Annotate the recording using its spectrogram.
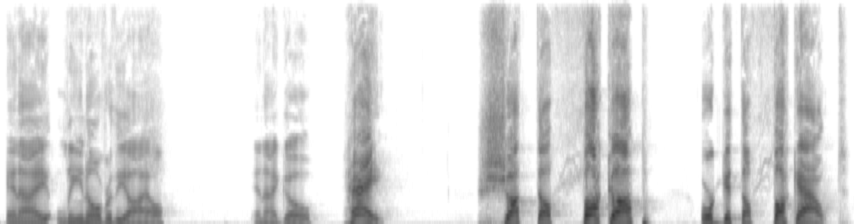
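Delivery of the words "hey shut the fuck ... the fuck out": loud furious yell, high and slow; screaming at kids. Retold or imitated. Yelling at noisy kids in theater.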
